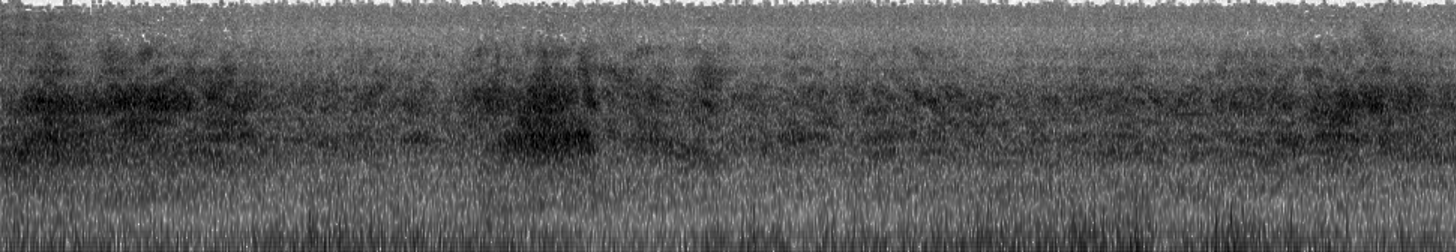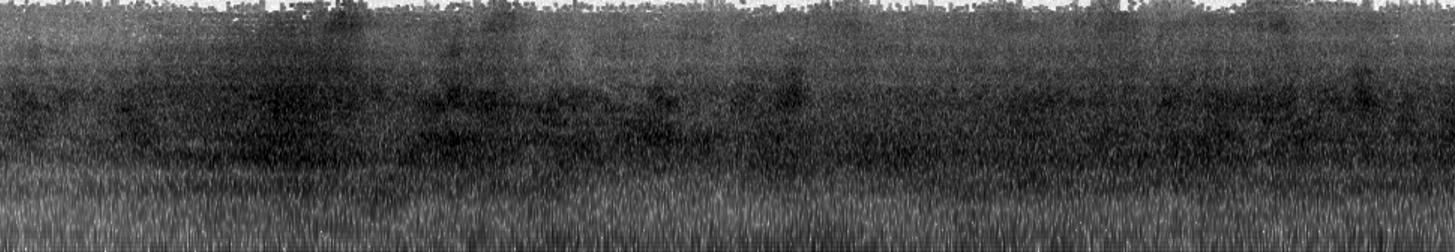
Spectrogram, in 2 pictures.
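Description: Steady aircraft turbine engine noise, a low rumble with a hiss, growing somewhat louder about sixteen seconds in.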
